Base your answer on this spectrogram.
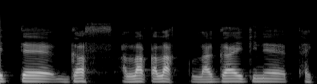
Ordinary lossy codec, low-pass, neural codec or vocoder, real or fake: none; 7.2 kHz; none; real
